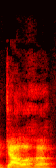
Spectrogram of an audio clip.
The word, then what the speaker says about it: Gallagher: stuff about playing Rory Gallagher's stuff there's a couple of hints but I was yeah I should say Gallaher not Gallagher sorry I do apologize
